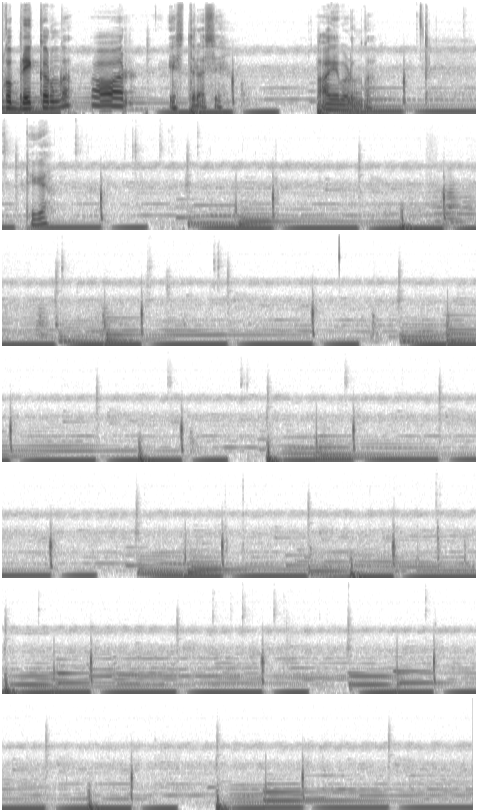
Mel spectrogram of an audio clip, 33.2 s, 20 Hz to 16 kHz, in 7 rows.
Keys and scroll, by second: 4.6 space, 10.0 space, 26.0 space.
